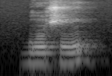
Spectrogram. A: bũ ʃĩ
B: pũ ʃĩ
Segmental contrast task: A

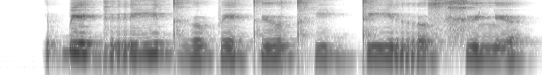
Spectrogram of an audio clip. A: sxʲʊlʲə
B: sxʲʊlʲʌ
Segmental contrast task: A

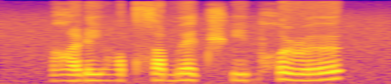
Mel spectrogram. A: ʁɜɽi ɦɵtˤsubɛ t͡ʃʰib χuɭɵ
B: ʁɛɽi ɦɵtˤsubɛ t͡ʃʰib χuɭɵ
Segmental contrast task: B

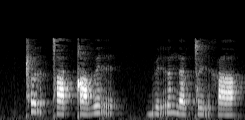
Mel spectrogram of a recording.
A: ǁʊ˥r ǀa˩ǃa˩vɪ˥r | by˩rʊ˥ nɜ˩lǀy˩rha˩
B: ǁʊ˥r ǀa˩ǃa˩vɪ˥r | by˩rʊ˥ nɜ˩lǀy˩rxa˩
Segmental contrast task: B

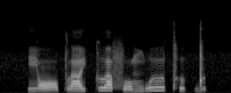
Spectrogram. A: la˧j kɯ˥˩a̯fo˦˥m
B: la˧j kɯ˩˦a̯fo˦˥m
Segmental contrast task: A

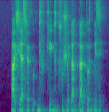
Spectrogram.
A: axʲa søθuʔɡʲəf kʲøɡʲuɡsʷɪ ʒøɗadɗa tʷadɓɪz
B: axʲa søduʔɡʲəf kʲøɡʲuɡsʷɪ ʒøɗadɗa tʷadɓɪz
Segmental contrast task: A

